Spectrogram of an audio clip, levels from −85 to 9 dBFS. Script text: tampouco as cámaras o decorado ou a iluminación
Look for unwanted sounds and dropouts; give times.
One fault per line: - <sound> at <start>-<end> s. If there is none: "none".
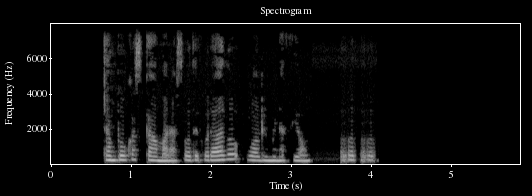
- laugh at 3.6-4.1 s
